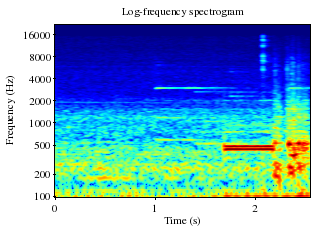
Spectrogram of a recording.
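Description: A phone in a Nancy Drew video game being dialed: a steady low hum, then a sustained beep tone, followed by a short cluster of rapid bright keypad-like blips near the end.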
